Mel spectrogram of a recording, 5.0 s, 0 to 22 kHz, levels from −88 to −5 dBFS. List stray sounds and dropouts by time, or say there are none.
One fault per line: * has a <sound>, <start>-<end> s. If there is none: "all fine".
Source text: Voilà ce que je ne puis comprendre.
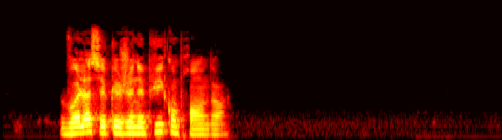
all fine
